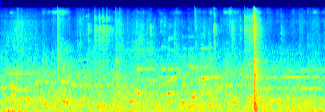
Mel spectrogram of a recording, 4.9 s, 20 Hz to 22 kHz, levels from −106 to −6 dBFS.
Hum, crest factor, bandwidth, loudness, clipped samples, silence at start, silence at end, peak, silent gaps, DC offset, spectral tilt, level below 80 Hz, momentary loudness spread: none; 26 dB; 16.5 kHz; -36 LUFS; under 0.1%; 0 s; 0 s; -10 dBFS; none; under 0.1%; -4.5 dB/octave; -46 dBFS; 9 LU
